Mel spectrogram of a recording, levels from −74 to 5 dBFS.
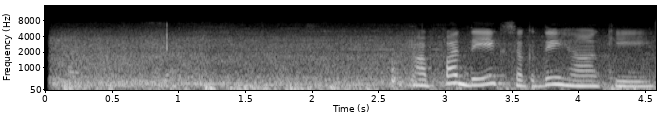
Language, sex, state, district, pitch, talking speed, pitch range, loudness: Punjabi, female, Punjab, Kapurthala, 250 Hz, 65 wpm, 220-290 Hz, -15 LUFS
